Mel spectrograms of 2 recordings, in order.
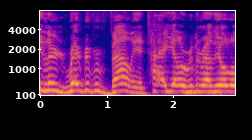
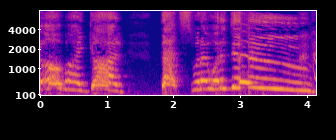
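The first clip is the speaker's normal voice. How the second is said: awestruck; 9 semitones higher, much slower than usual. Retold or imitated. Awed kid in the auditorium.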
